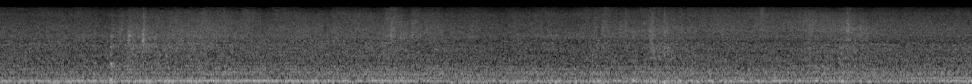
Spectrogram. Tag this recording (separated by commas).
Vehicle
